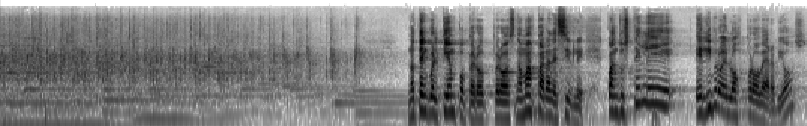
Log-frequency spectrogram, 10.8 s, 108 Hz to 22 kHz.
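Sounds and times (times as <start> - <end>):
sustained organ or keyboard chords: 0.0 - 5.0
audience applauding: 0.0 - 5.2
speech: 5.4 - 10.7.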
